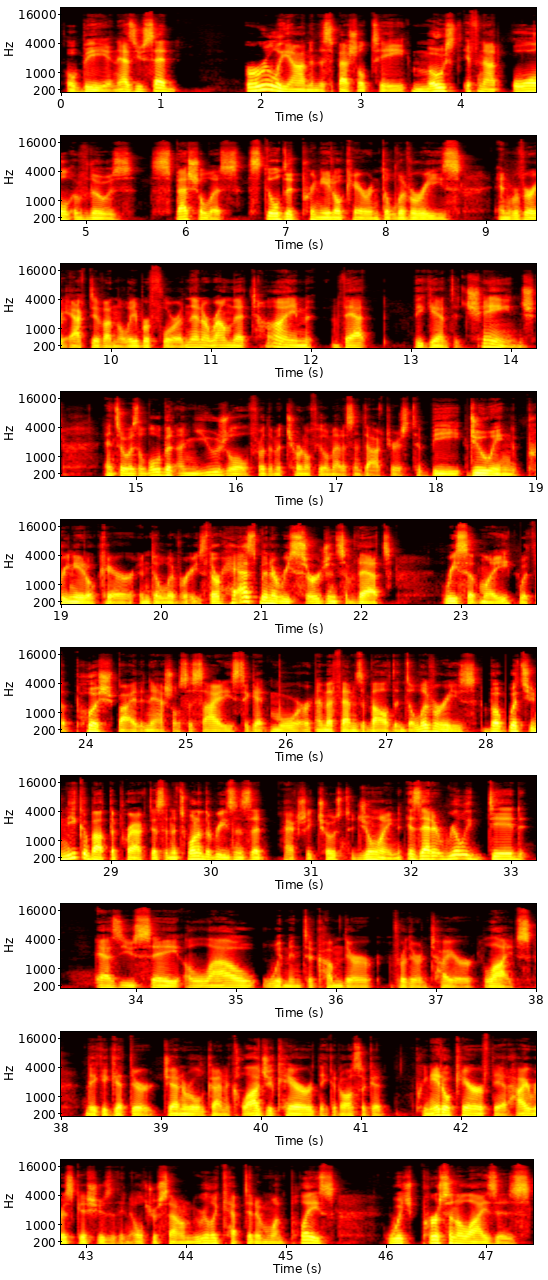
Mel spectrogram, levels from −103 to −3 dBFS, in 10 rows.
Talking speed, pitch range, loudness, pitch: 190 wpm, 100-115 Hz, -25 LUFS, 105 Hz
